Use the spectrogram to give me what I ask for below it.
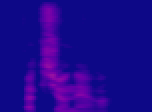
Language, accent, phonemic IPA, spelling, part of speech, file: French, France, /fak.sjɔ.nɛʁ/, factionnaire, noun, LL-Q150 (fra)-factionnaire.wav
- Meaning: a soldier who is on guard; sentry, sentinel, guard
